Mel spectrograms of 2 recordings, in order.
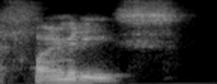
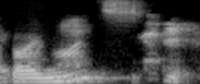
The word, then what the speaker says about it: fomites: Yeah, I'm still getting my head around fomites. – That's right. Well, we were both going to say fomites because it's spelt FOMITS. Sorry, ITES.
